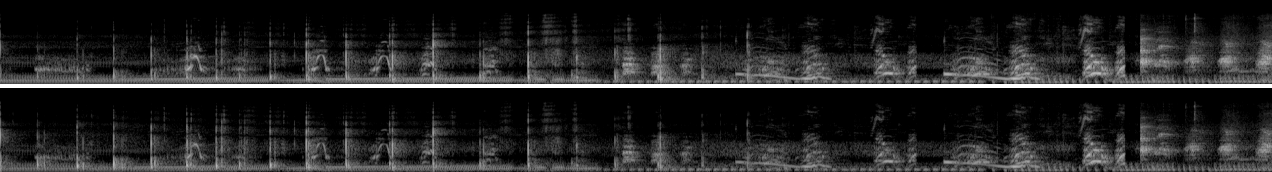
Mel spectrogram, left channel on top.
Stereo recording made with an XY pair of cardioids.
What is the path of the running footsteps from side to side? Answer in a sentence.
You can hear the running footsteps go from the right side to the left.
